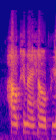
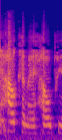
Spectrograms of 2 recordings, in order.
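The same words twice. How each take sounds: First: It is said in a cold, unfriendly tone. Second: It is said in a friendly, nice tone.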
